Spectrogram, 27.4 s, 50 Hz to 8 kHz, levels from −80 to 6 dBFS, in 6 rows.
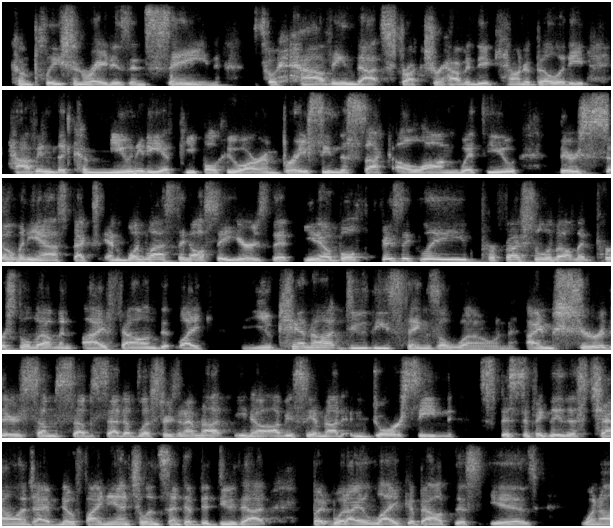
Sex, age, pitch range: male, 30-49, 110-140 Hz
